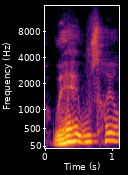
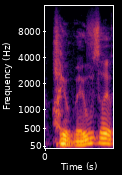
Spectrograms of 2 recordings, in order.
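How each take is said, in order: First: Drawn-out, louder and higher mock-angry challenge. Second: Imitating a good-natured, curious question; friendly curiosity. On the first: Bystander confronting someone who is giggling, mock angry. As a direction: imitate someone demanding an explanation, indignantly. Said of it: "막 화를 내면서". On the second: Bystander to someone giggling beside them, friendly curiosity. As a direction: lightly ask as if wanting in on the joke. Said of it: "막 실실 웃는데 옆에 와서 막 화를 내면서".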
